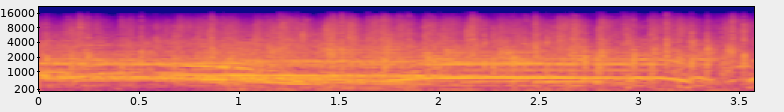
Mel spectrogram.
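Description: audience cheering and applauding

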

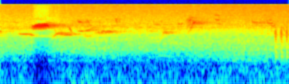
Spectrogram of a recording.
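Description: cricket-like bird song

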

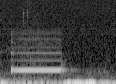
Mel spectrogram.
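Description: telephone ringing tone

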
